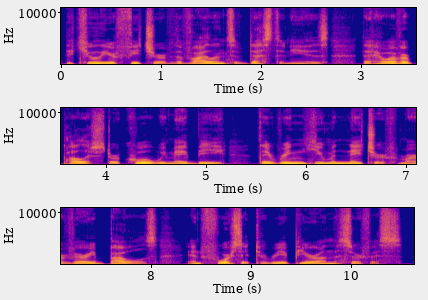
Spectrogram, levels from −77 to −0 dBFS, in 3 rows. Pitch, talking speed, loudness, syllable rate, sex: 100 Hz, 185 wpm, -18 LUFS, 5.6 syllables/s, male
